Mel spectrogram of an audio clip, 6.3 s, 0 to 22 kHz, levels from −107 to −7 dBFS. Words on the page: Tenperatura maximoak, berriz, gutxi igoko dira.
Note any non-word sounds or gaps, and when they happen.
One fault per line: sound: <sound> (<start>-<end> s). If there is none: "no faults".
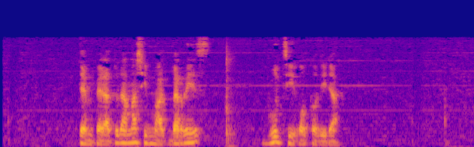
sound: thud (3.0-3.2 s)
